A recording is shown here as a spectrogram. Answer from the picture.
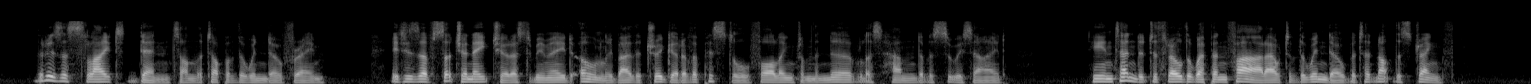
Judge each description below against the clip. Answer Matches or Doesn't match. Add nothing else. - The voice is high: Doesn't match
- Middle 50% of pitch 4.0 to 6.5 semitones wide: Matches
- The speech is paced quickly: Matches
